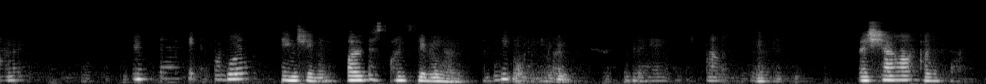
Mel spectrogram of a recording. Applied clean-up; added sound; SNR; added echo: neural mask model DeepFilterNet 3.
